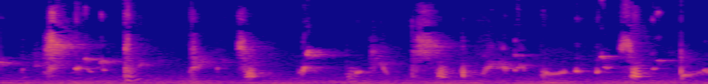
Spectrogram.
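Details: Parakeet at home chattering to a beer can. Dense mumbling warble with speech-like syllables, slurred whistles and raspy squawks running almost continuously.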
